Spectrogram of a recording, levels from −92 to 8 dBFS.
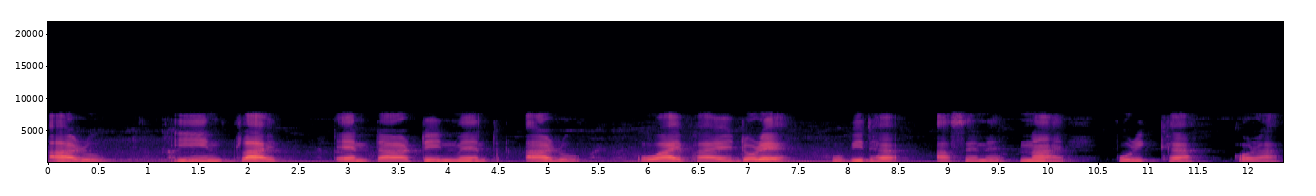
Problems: none marked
